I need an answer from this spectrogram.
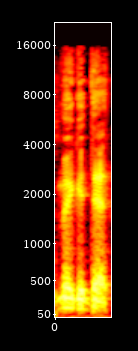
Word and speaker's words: Megadeth: they pronounce Mega Death they didn't say Megan it's Mega Death there you go Megadeth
